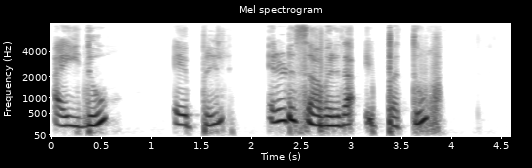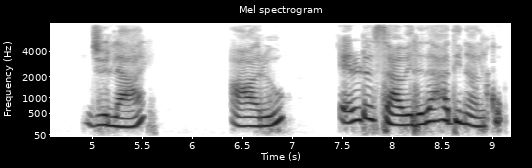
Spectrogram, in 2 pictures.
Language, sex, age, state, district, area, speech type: Kannada, female, 18-30, Karnataka, Shimoga, rural, spontaneous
